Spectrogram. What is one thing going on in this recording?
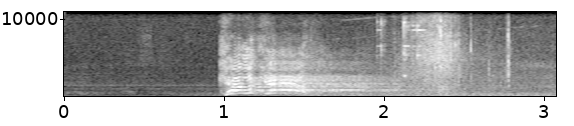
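A young woman gasps awake.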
